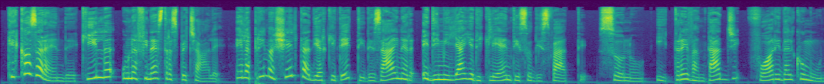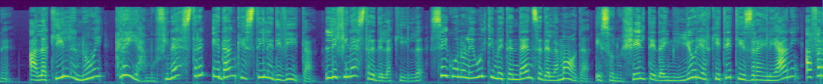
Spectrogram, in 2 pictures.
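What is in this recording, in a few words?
Italian narration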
